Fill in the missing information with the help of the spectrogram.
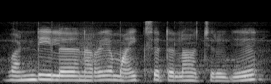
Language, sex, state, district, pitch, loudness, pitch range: Tamil, female, Tamil Nadu, Kanyakumari, 195 Hz, -16 LUFS, 185-210 Hz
